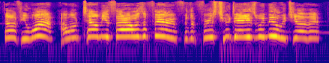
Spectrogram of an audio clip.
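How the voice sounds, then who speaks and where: Woman putting on a high, girlish, teasing fairy. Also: steady tone, fast talker, soft background music. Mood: playful teasing. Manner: girlish, teasing, sing-song delivery. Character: playful, teasing young girl cloud fairy. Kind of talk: visual novel character read in a let's play.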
